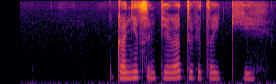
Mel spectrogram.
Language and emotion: Russian, neutral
